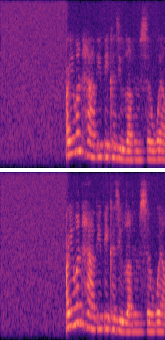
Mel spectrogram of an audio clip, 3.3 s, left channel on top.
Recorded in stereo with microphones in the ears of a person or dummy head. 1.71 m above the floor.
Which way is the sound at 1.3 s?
25° right (ahead or behind).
